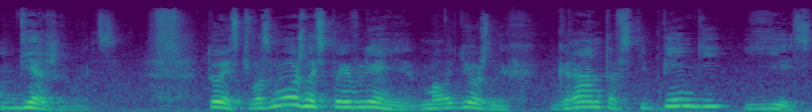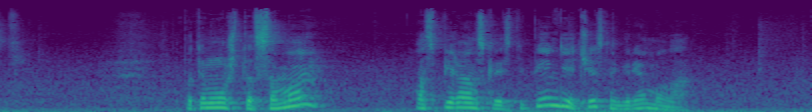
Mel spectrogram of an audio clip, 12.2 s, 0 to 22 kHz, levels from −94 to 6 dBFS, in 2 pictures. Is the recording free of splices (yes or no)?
yes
